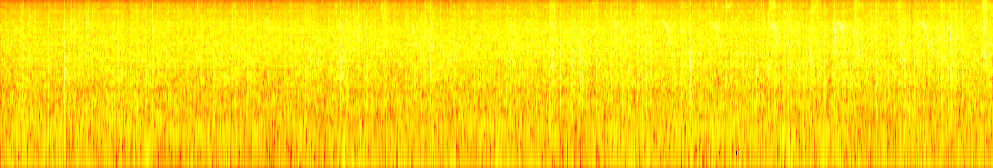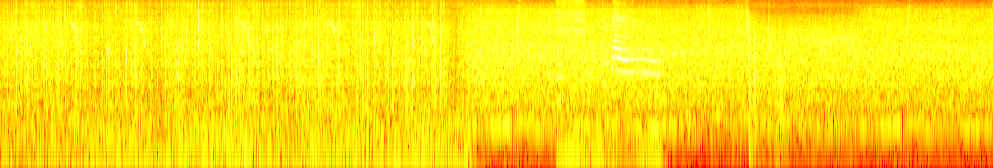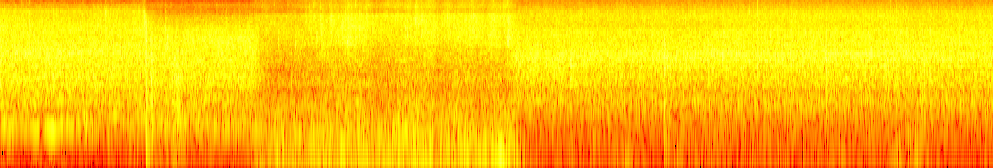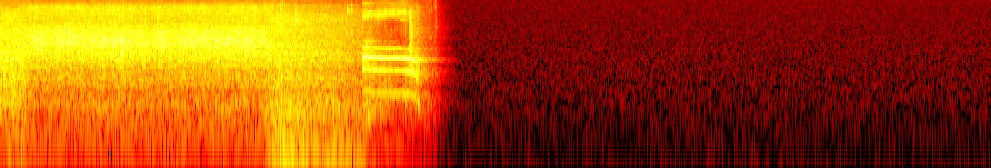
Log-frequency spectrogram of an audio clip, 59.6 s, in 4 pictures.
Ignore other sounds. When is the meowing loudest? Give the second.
24 s.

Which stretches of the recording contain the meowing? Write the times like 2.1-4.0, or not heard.
23.2-24.9, 50.1-51.0.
